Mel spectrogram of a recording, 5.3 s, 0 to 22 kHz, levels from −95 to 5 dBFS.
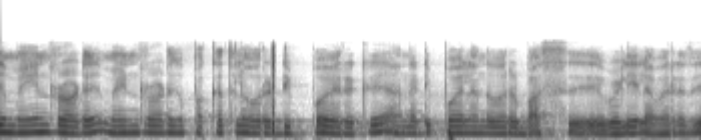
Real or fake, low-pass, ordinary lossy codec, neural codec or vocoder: real; 7.2 kHz; none; none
